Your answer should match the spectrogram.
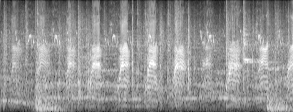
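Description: Several ducks quack repeatedly in a noisy, overlapping chorus, the calls loud, with a steady rumbling background throughout.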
